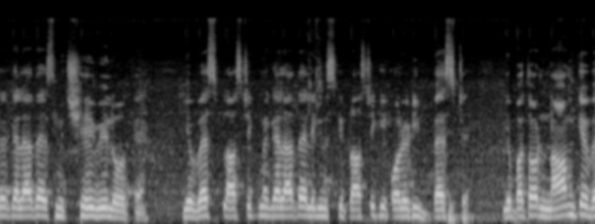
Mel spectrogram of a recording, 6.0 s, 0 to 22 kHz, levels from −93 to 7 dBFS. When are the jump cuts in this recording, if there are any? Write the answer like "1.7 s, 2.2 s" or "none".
none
